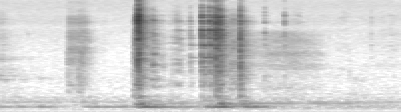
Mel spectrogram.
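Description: A hard plastic case clicks and taps as it is handled.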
